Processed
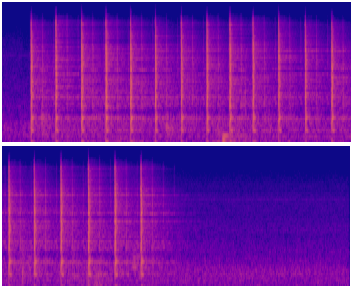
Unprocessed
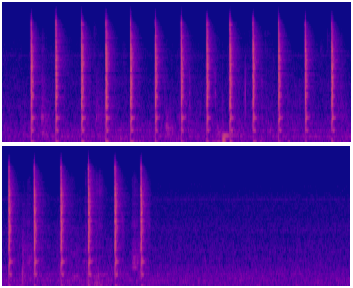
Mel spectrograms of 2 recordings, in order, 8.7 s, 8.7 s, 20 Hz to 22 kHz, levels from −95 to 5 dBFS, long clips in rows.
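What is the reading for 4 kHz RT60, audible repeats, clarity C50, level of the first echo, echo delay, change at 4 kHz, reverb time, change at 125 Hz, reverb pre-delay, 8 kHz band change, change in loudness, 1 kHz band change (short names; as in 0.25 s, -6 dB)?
1.2 s, 1, 12.0 dB, -19.5 dB, 0.138 s, +7.0 dB, 2.1 s, +7.5 dB, 26 ms, +6.5 dB, +7.0 dB, +9.0 dB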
